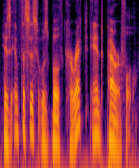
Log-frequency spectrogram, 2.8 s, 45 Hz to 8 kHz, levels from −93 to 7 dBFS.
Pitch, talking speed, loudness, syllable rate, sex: 105 Hz, 150 wpm, -19 LUFS, 4.5 syllables/s, male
